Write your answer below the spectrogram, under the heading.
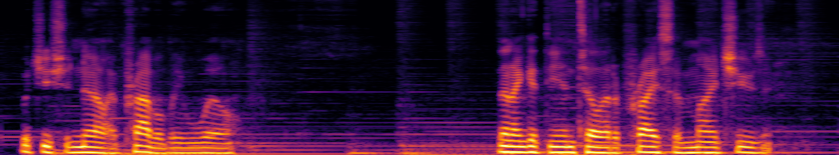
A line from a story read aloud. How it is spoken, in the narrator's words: I said and chuckled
